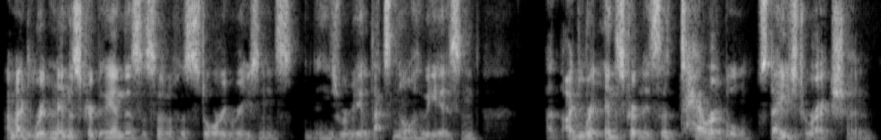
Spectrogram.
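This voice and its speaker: A writer and director chats casually as a podcast guest, enthusiastic and reflective about his work. His voice is deep and his pace fairly quick.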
